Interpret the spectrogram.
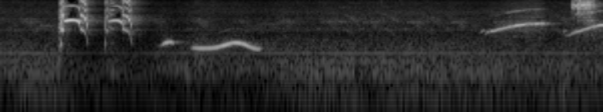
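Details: Pet green Indian ringneck parakeet giving two harsh, ringing squawks, then a short whistle and a wavering whistled note, followed by two rising whistles and a final squawk, in a quiet room.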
